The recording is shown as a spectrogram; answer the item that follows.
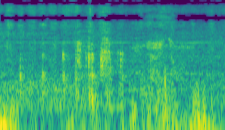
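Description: Wolfdog gnawing on a hard chew treat, an irregular run of short crunches and scrapes.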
